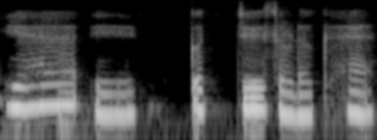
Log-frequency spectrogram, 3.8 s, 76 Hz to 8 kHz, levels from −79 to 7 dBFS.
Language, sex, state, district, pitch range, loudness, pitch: Hindi, female, Uttar Pradesh, Saharanpur, 175-225 Hz, -18 LUFS, 185 Hz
